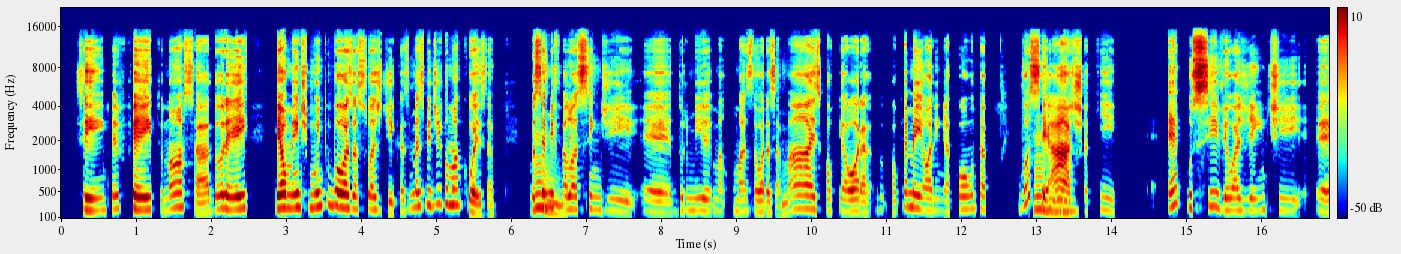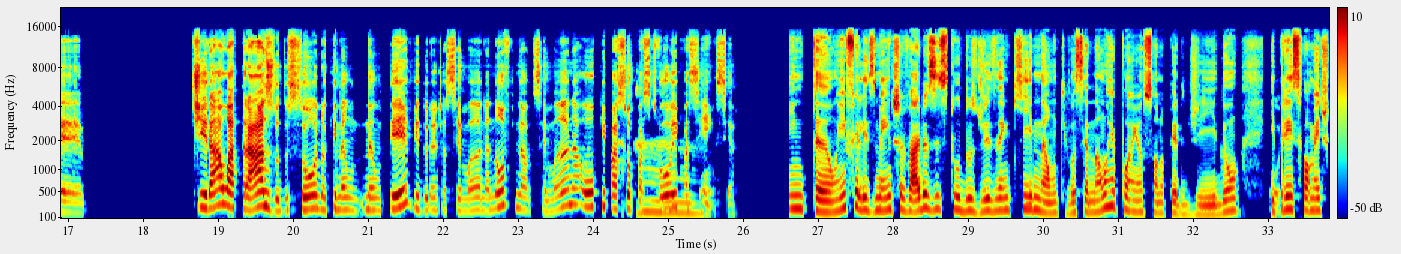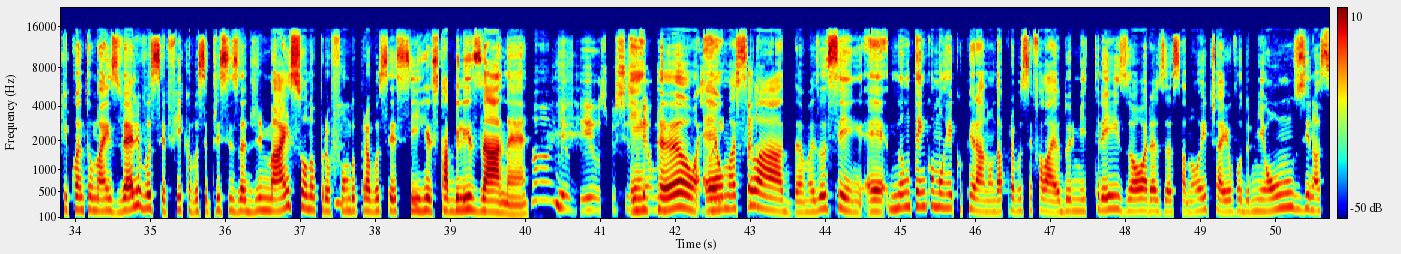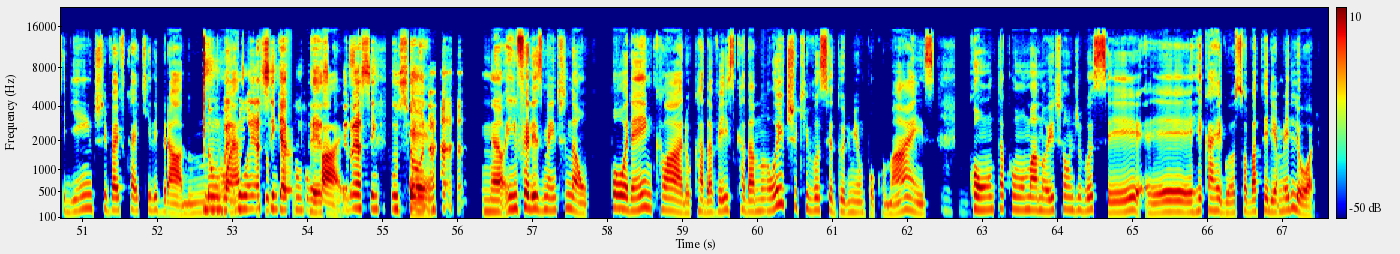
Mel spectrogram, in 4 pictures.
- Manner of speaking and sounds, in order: gasp; laugh; laugh
- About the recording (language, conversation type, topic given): Portuguese, advice, Como posso manter horários regulares mesmo com uma rotina variável?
